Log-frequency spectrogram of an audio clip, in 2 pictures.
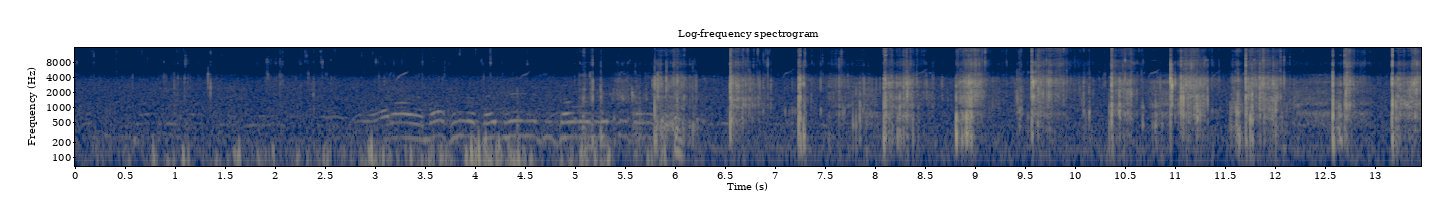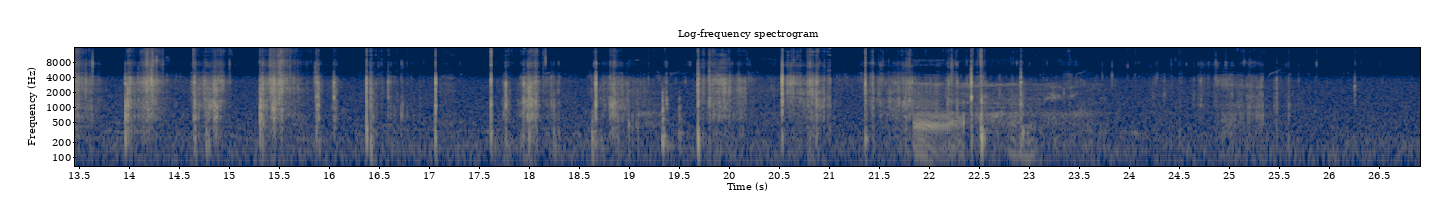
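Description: Loose stones and gravel crunching and clacking as rocks are handled and stepped among: a quick, uneven series of sharp knocks, two or three a second, from about six seconds in until a few seconds before the end. Before that there is a low rumble.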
